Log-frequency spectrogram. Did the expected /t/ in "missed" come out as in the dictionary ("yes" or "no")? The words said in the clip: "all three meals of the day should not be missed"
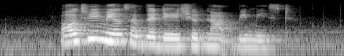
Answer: yes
